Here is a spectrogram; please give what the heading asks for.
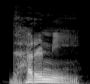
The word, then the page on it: धरनी: Hindi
